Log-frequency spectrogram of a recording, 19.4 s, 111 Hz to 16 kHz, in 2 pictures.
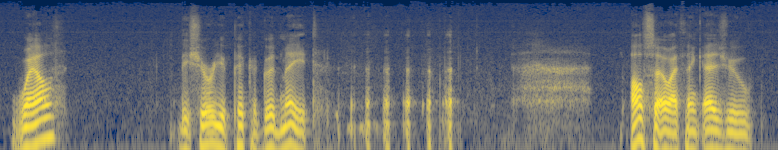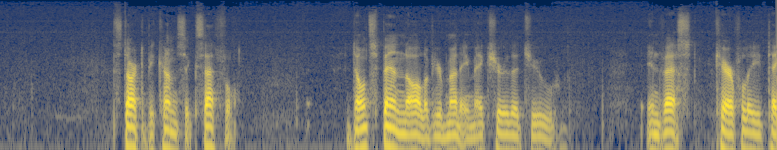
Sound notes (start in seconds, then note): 4.0 laughs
